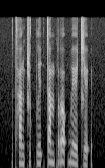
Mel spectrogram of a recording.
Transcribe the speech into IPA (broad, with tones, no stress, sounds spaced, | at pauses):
tʰ a˩˦ n t͡ɕ u˨˩ k̚ p l i˦˥ ʔ t a˧ m p r ɔ˥˩ ʔ b eː˨˩ t͡ɕ e˨˩ ʔ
